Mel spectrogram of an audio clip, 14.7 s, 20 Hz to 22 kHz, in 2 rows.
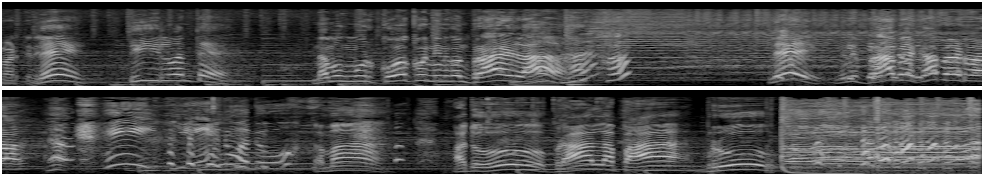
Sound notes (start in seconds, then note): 7.7 laughs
